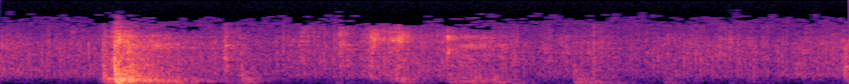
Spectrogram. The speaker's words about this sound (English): Meanwhile, the two men who were frightened off by Superman reach their shack in the woods. Bolt the door, Chuck.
